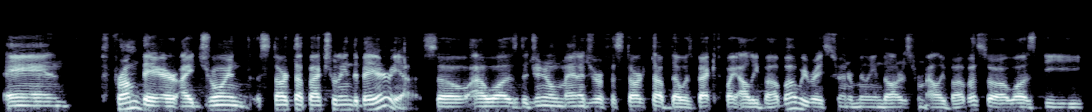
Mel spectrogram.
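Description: A man from Morocco whose first languages are Arabic and French speaks as a podcast guest. He walks through his career in a relaxed, steady way. The recording is dry and a bit dull and lo-fi. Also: medium pitch, fairly quick, no room sound. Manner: relaxed storytelling, steady recounting. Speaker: podcast guest, marketing executive. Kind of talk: casual interview chat.

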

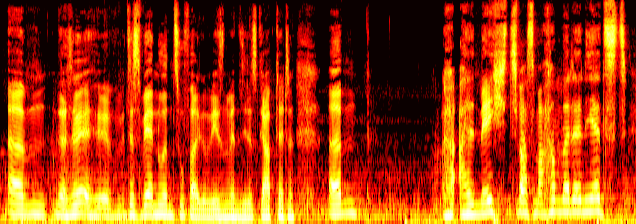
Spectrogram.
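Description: Man, Franconian accent, fairly high voice, casual improvised role-play, tabletop player, faint background noise. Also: unhurried, darkish tone.

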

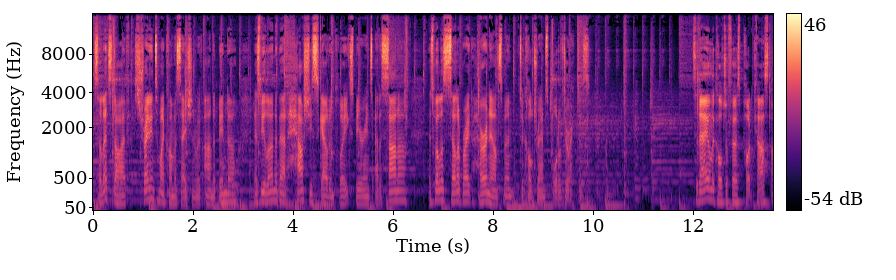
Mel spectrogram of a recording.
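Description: A man's voice: medium pitch, a bit bright. A man hosting a podcast, talking in a friendly, conversational way and thinking aloud as he asks questions. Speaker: podcast host. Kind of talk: podcast interview.

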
